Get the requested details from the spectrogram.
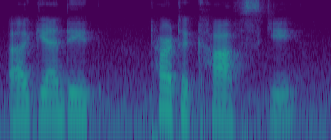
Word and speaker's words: Genndy Tartakovsky: So this movie, the other thing probably that should be said is just it's directed by, I think you pronounce his name, Genndy Tartakovsky. Let me see. Let me make sure I'm. – That sounded really good. – Right? Genndy Tartakovsky,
